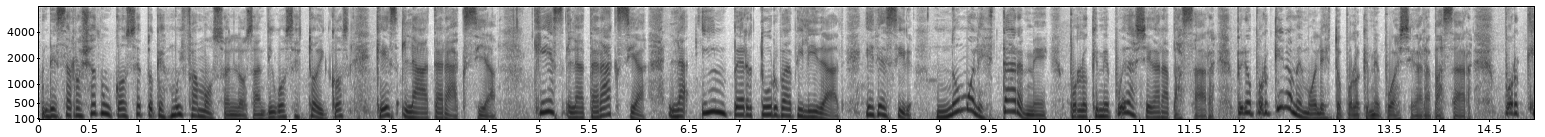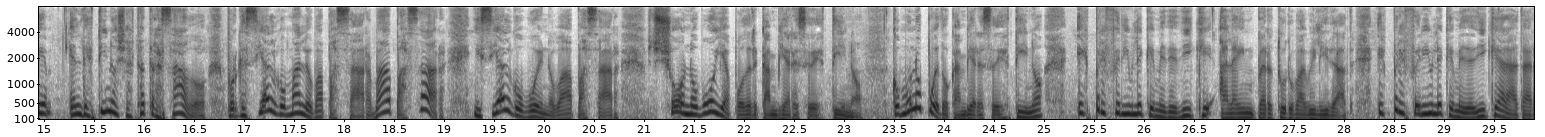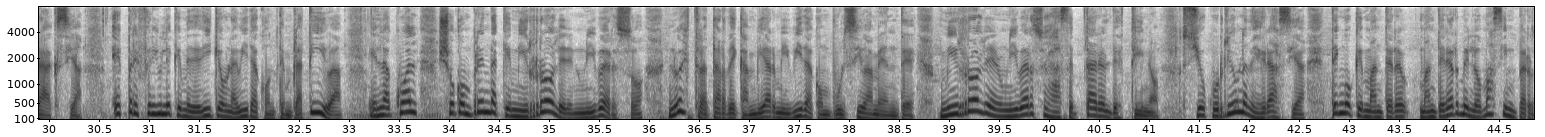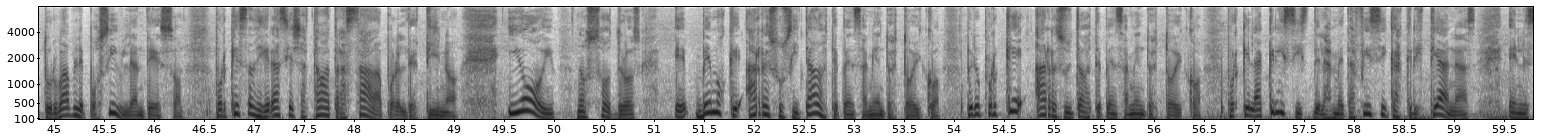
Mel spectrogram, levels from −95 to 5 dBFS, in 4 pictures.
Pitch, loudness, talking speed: 145 Hz, -15 LUFS, 190 wpm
